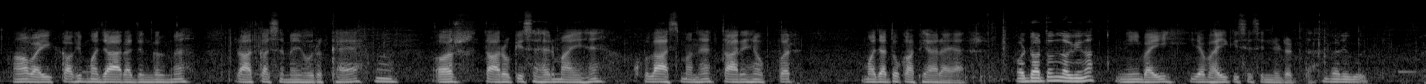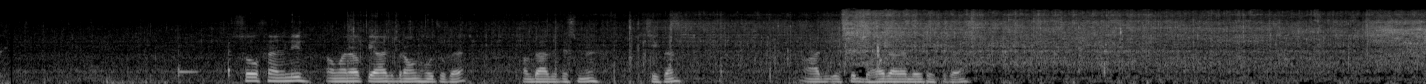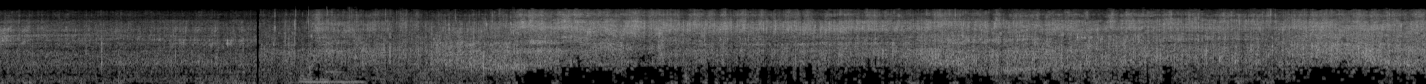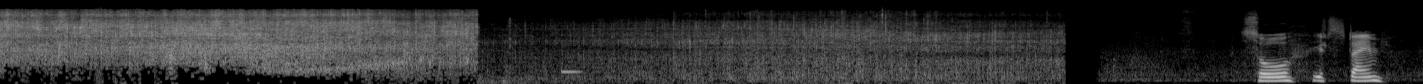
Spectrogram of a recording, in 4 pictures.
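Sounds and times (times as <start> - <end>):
chicken sizzling in hot oil: 14.0 - 53.5.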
